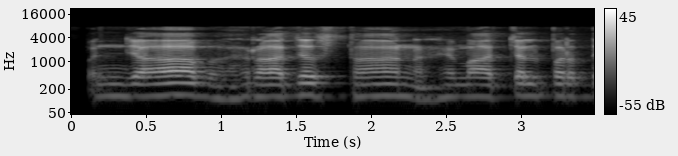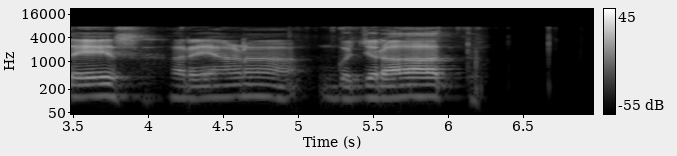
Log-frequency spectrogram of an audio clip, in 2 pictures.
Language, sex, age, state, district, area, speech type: Punjabi, male, 45-60, Punjab, Fatehgarh Sahib, rural, spontaneous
